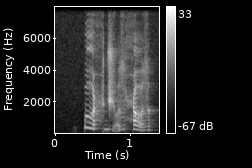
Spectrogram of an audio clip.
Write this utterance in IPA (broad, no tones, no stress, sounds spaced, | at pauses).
k͡p o ħ d͡ʒ ɔ̰ z ħ ɔ z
